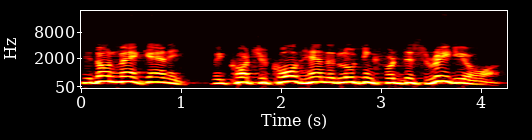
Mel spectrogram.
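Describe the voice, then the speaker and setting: High-voiced, excitable bumbling foreign sidekick. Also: male voice, moderate pace. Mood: indignant, confused. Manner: garbles idioms and grammar, exclaims and questions. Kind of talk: 1940s radio drama acting. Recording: muffled vintage radio, phone-like band, music.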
